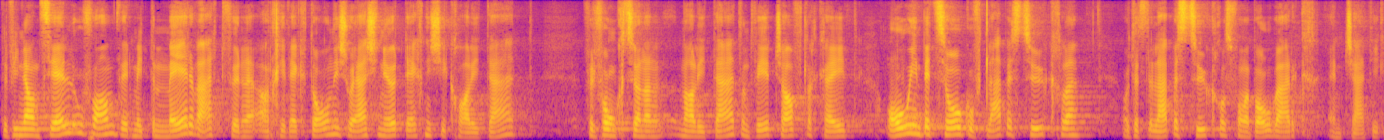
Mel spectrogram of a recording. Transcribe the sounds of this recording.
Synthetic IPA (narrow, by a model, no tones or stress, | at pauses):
d̥əɾfinɑnt͡sjɛlːufʋɑndʋɪtmɪtːəmːeːɾværtfʏɾnəʔɑɾχit̪ɛkχtoːniʃʊæʃenøːɾtɛχniʃikʰʋɑlitæːt | fʏɾfʊŋkt͡sjonɑlitæːtʊntʋɪrtt͡ʃɑftləχkʰɛɪtɔʊɪnbet͡soːɡʊftlæb̥əst͡syːkχlə | ɔd̥̪əd̥əlæb̥əst͡syːkʰlʊsfɔməbɔwværkχɛntt͡ʃæ̰d̥iɡ̥ə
